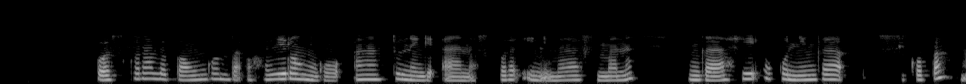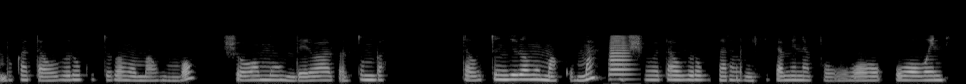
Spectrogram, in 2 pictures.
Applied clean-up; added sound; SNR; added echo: none; Brass instrument; -2 dB; none.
